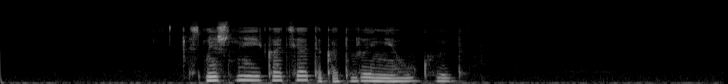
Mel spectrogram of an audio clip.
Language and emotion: Russian, neutral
